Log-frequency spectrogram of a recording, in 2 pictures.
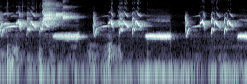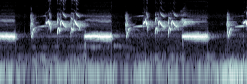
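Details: Asian pied starling lure song, played to coax a sulking or stressed starling into singing: a cluster of quick chirpy high notes followed by a flat, lower whistled note, the phrase repeating roughly every second over a faint low hum.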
